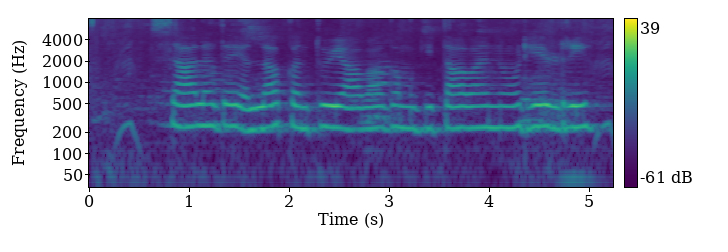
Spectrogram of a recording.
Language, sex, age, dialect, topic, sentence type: Kannada, male, 18-24, Dharwad Kannada, banking, question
